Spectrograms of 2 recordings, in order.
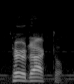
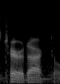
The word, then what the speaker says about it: pterodactyl: each man is silent pterodactyl is the actual that's how you pronounce that is pterodactyl yeah it is pterodactyl and it has a silent P I know that yeah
